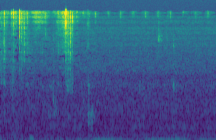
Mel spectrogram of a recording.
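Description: Near silence, with a few faint clicks in the first second, the loudest about two-thirds of a second in, as the stainless steel watch and its bracelet are handled.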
